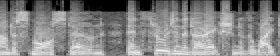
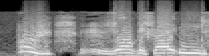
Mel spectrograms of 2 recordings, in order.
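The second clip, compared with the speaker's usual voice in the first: put-on very high, slurred, drunk-sounding voice; 9 semitones higher than usual. A drunk man, just grabbed by a stranger, speaks in a slurred drunken voice. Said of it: "the man said in a slurred voice".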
